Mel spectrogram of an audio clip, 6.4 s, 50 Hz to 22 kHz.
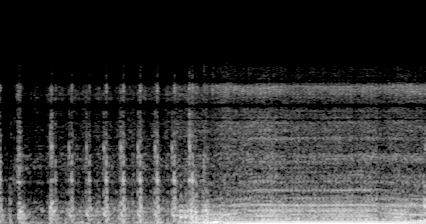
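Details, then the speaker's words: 1967 Volvo 1800S cold start, temperature gauge not yet registering, choke pulled out, in neutral, gas pumped a few times. Even cranking at about four strokes a second, then it catches and settles into a steady, smooth choke idle; normal cold start. "I will pull the choke out, put it neutral, and then I'll pump the gas a few"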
